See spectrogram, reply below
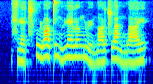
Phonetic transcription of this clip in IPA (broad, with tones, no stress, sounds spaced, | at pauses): ɕ ɥ ɛ˨˩ t͡sʰ u˥˧ ɻ ɑ˥˧ ʊ̯ t̪ i˥˩ ŋ l ɥ ɛ˥ l ɤ˥ ŋ ɻ ɻ̩˨˩ n̪ ɑ˧˥ ʊ̯ t͡s w a˥˩ n n̪ w a˧˥ ɪ̯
